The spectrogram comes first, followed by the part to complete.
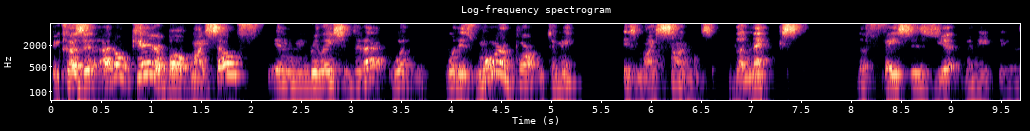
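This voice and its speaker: This man's voice sits high in pitch and swings very widely up and down, with big shifts in loudness. He keeps a moderate pace. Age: 60s. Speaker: ceremony speaker. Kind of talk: ceremonial talk with interpreter. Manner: halting, paced for interpretation.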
